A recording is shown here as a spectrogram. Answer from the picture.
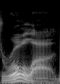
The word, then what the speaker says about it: Rolaids: They're like, well, I don't know, you're mispronouncing it. It's Rolaids. – Yeah, Rolaids. – It's Rolaids. Rolaids.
